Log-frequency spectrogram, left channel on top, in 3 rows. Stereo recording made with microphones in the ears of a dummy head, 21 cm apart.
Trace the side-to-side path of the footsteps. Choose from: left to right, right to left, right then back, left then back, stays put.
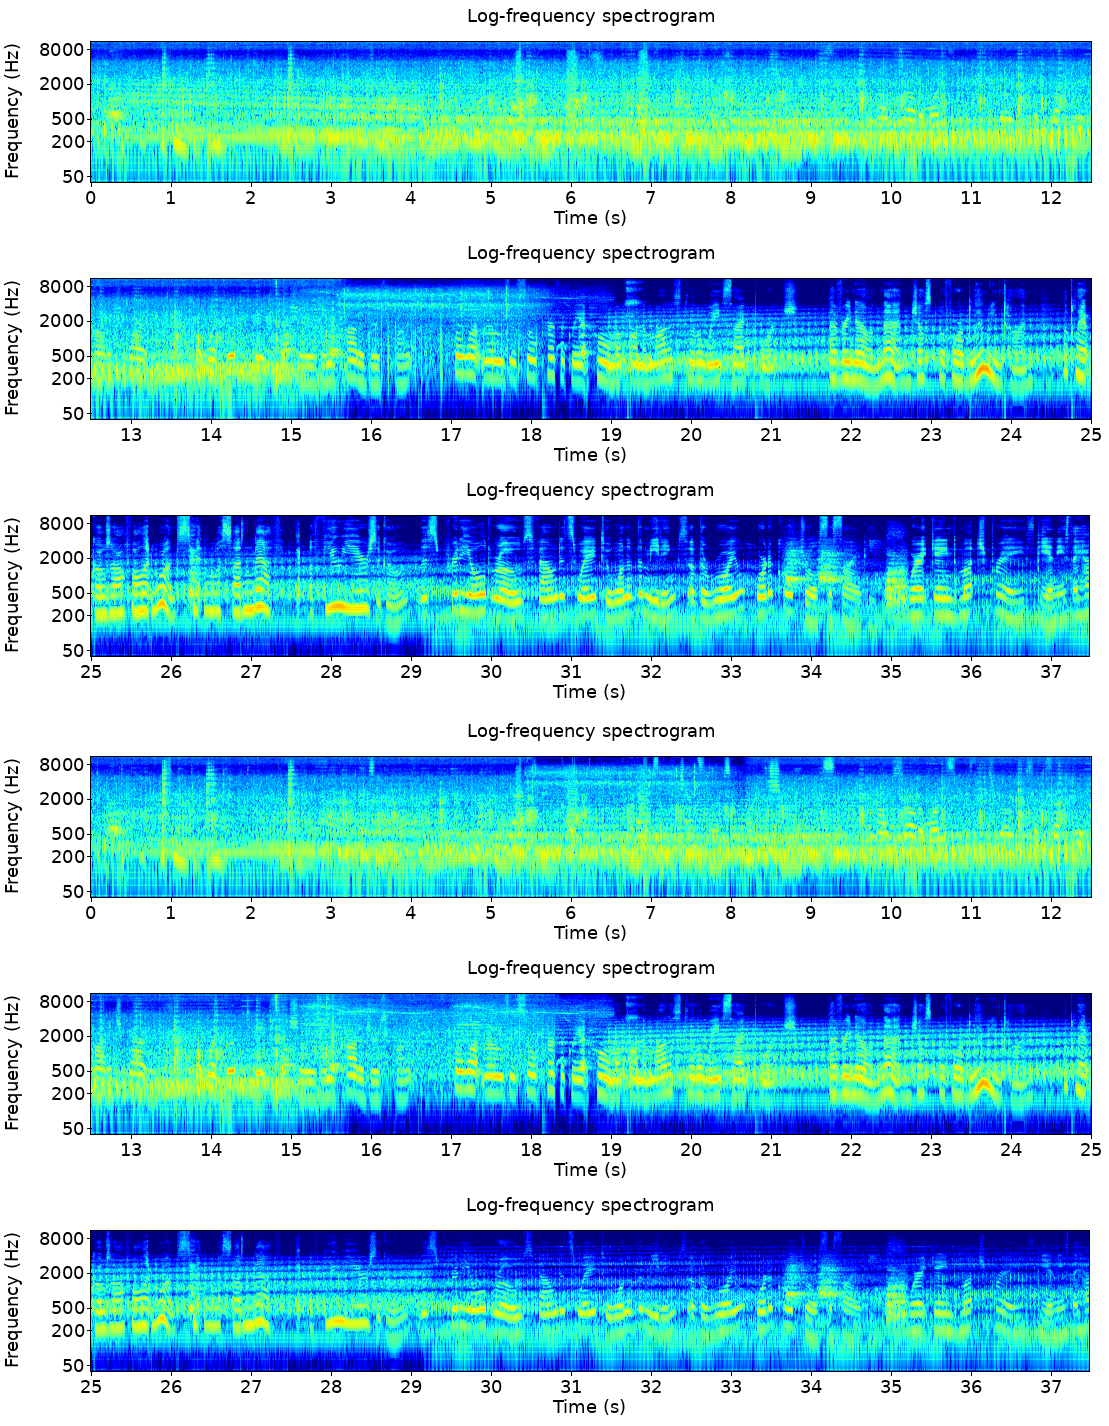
left then back.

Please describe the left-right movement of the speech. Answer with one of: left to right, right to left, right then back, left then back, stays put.
right to left.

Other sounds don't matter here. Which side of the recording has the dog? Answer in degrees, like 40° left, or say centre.
10° left.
